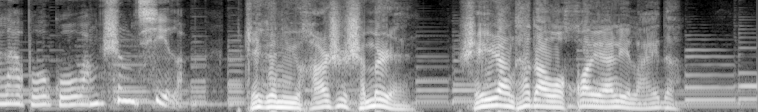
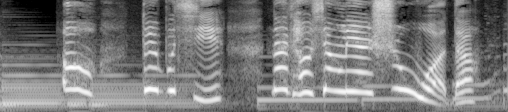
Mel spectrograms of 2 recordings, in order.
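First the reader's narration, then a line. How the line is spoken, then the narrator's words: Shouting. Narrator (Chinese): 劳拉 喊着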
